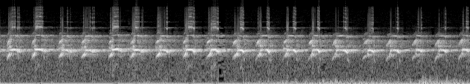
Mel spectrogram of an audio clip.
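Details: At a Latvian nest in Slītere, a white-tailed eagle calls while the pair mates and bonds, on a late-February morning in 2021; rapid, evenly spaced yelping notes, roughly four each second, continuing throughout with light background rumble.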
